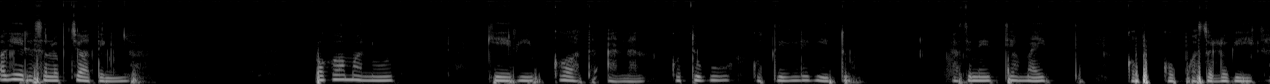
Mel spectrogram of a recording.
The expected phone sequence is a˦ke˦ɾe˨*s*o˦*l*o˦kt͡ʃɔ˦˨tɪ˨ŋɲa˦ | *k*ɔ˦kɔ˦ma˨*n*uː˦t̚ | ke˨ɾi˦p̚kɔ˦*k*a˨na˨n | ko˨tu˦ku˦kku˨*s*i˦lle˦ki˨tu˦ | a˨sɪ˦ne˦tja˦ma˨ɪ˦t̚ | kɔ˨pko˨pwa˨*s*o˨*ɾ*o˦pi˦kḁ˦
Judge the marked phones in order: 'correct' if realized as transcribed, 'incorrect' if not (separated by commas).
correct, correct, incorrect, correct, incorrect, incorrect, correct, incorrect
